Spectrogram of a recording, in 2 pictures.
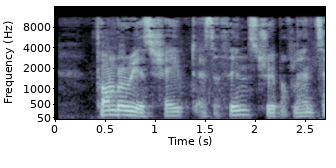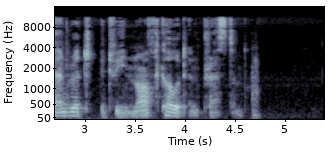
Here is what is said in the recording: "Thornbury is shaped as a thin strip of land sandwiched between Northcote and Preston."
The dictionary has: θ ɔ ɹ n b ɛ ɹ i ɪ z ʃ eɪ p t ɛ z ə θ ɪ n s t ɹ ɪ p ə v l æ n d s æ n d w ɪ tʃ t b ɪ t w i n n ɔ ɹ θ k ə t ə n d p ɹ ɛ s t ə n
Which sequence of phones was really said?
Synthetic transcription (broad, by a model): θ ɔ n b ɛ ɹ i ɪ z ʃ eɪ p t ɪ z ə θ ɪ n s t ɹ ɪ p ə v l æ n d s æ n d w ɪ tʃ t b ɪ t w i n n ɔ ɹ θ k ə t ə n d p ɹ ɛ s t ə n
